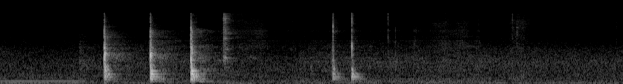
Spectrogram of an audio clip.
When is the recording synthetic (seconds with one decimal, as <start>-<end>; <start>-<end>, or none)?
1.4-4.8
